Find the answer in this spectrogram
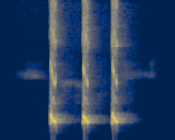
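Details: Yellow-vented bulbul lure sound meant to make a reluctant caged bird sing back: three loud, sharp, identical chip notes spaced about a third of a second apart, with silence around them.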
